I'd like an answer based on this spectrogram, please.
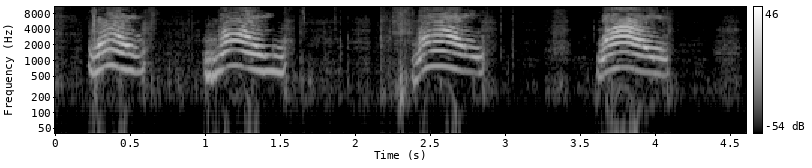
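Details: Cat giving four quick meows, each a bright, slightly rising and falling mew of about half a second, evenly spaced in an otherwise silent room.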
